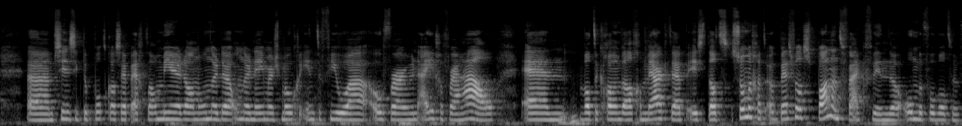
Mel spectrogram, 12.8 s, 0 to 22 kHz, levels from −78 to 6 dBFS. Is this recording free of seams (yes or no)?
no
